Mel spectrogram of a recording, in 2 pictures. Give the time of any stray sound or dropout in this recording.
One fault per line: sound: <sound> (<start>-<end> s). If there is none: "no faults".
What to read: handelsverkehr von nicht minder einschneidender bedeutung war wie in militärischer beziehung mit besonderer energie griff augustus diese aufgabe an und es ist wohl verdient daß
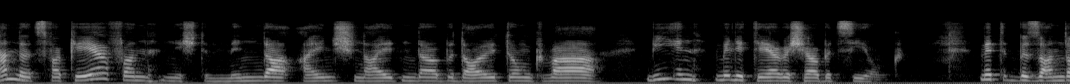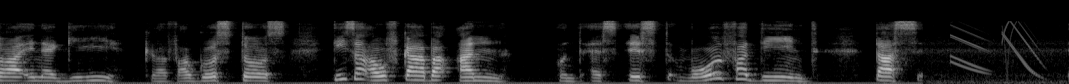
sound: chirp (20.2-21.2 s)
